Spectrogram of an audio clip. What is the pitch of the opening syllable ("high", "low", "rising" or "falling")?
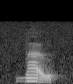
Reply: falling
